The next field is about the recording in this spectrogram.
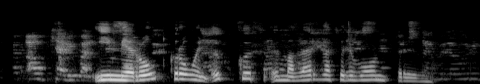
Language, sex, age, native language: Icelandic, female, 60-69, Icelandic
